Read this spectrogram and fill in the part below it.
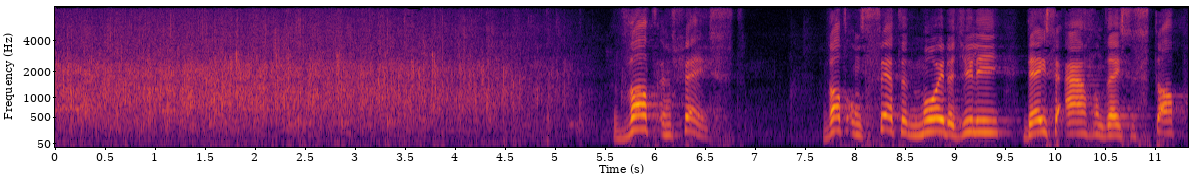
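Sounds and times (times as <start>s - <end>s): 
audience applause: 0.0s - 5.4s
speech: 5.7s - 6.8s, 7.7s - 11.3s.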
